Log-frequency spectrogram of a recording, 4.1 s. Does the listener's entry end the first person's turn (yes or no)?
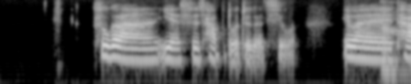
no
